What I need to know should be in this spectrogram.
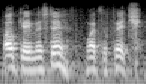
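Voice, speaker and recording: A man's voice: mid-range voice, unhurried, slight background noise, close to an everyday voice. An actor playing an edgy, bewildered young man, defensive and questioning, in an old-time radio drama. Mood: wary. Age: 20s. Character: edgy, bewildered young husband suspected of murder. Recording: dull old radio recording.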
